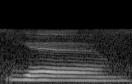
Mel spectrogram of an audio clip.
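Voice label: "joeng6", Cantonese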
